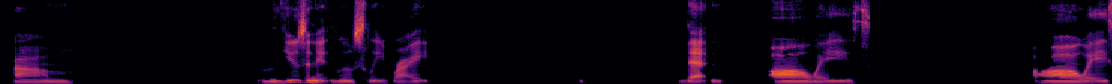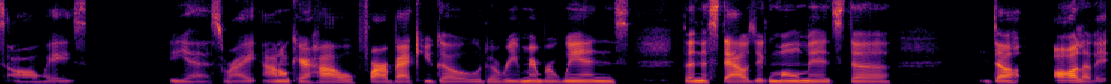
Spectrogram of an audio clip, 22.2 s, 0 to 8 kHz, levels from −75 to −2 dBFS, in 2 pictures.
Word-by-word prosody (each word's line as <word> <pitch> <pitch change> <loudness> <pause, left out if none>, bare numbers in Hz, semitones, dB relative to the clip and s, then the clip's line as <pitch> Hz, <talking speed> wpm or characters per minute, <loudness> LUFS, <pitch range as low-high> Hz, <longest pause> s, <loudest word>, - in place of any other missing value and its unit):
Um 145 +1 -8 1.9
M 145 - -14
using 185 0 +1
it - - -6
loosely, 160 - -1
right. 335 +1 -9 2.5
That - - +1
and - - -14 0.5
always. 150 -7 -2 1.6
Always, 145 -8 -2
always. 130 -3 -7 0.8
Yes. 130 0 -3
Right. 120 -1 -6
I 145 +3 0
don't 150 -1 0
care 150 -4 +3
how 150 +1 +1
far 150 0 +4
back 145 0 +3
you 155 - -5
go 145 +1 -6
to 150 0 -11
remember 155 0 -2
wins, 155 0 +1 0.5
the 155 +1 +3
nostalgic 160 0 +6
moments, 160 -1 +2
the 150 0 -2 1.0
the 160 0 +5 0.3
all 170 -2 +6
of 130 - -3
it, - - -5
155 Hz, 85 wpm, -27 LUFS, 145-160 Hz, 2.5 s, nostalgic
